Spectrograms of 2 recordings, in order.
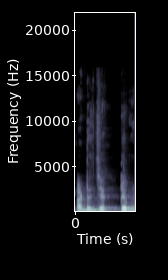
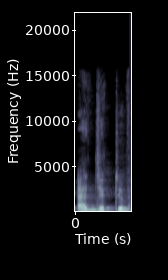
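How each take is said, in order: First: "एडजेक्टिव" with a separate D before J; D pronounced. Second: "एडजेक्टिव" said as a-JEK-tiv; silent D. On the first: Teacher rejecting the mistake, "एडजेक्टिव" with audible D. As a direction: wrongly voice the silent D in "एडजेक्टिव". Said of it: "नहीं है ये". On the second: Teacher correcting students, "एडजेक्टिव" with silent D. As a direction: drop the D, go straight to J in "एडजेक्टिव". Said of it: "डी silent है". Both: Shown as a demonstration.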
